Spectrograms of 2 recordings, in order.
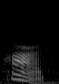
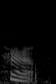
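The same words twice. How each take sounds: First: "hard" with a sounded American R; American "hard", curl the R before the end; American accent. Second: "hard" with a British silent R; British "hard", open ah before the end; British accent. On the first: Teacher models the word for learners, American accent. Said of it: "R in American English". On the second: Teacher models the word for learners, British accent. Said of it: "in British English". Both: Shown as a demonstration.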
